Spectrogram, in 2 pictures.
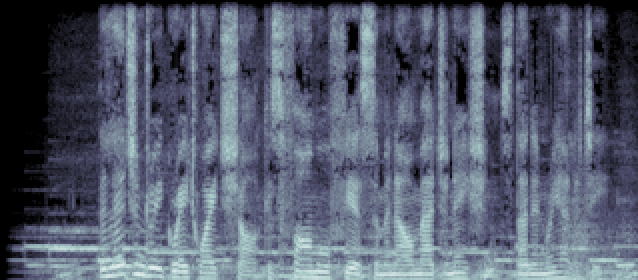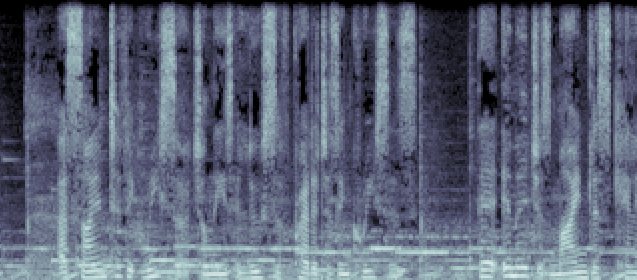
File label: english uk female narrative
